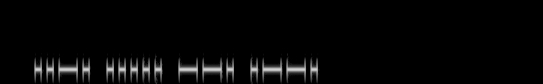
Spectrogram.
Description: Morse code, heard as a keyed tone, about 20 wpm, 700 Hz. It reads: F5GP
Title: DXCC-100 Call Signs - 4 Characters - 20wpm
